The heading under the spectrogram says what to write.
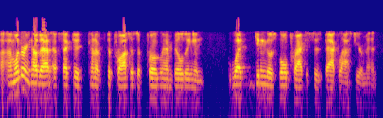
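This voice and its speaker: A man with a fairly low voice asks a coach questions on a press call. He speaks haltingly, pausing with fillers as he forms each question. The line sounds dull and muffled. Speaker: sports reporter.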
